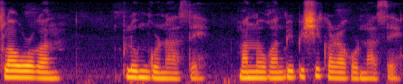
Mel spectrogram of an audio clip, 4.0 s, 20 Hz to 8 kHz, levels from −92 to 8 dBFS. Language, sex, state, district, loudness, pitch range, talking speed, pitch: Nagamese, female, Nagaland, Dimapur, -15 LUFS, 165-185 Hz, 150 wpm, 175 Hz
